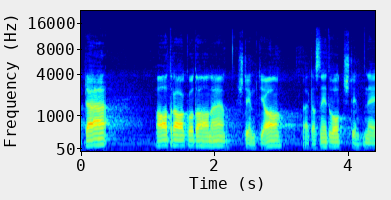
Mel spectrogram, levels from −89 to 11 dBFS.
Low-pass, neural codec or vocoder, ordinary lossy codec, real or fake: 14.4 kHz; vocoder, 44.1 kHz, 128 mel bands, Pupu-Vocoder; none; fake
